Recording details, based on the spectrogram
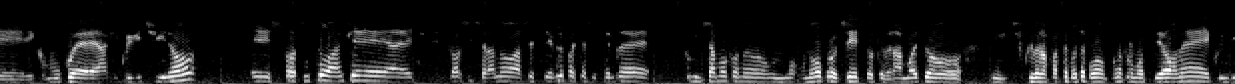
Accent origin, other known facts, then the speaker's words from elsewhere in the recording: Trieste, Friuli-Venezia Giulia, Italy; soprattutto qui in regione, che noi siamo di Trieste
